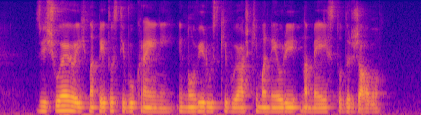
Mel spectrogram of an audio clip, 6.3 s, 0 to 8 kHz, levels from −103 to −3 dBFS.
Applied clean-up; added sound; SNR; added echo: none; none; none; none.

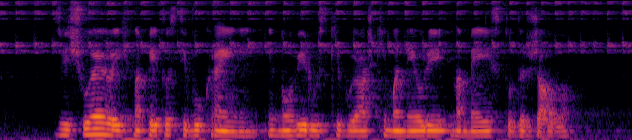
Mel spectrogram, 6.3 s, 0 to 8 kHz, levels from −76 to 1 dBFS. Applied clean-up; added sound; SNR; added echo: none; Bell; 16 dB; reverberation time 1.2 s.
